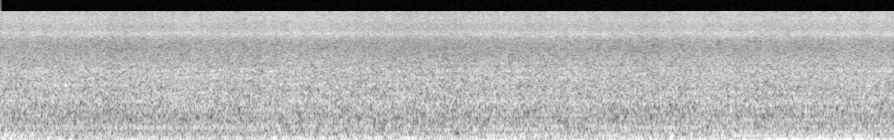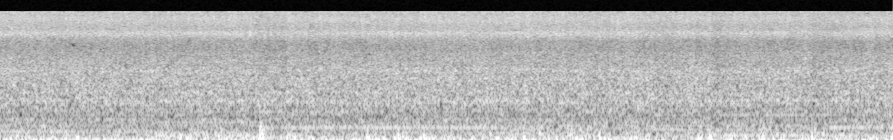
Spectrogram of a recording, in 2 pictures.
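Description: Boat engine running steadily under way, a low hum under the rush of wind and churning wake water.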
